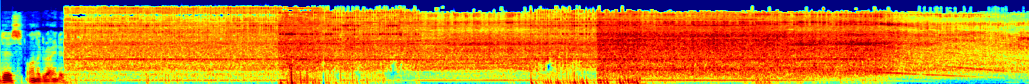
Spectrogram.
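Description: An angle grinder's motor whirs steadily, then winds down.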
